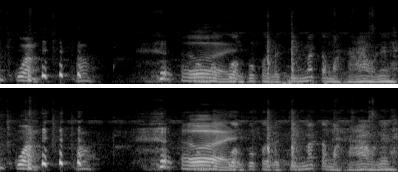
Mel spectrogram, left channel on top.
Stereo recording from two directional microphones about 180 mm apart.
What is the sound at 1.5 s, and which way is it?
Speech, 5° left (ahead or behind).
